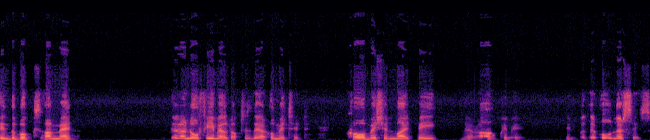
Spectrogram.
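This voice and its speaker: With a Punjabi accent, a man talks at a fairly slow pace in a dark, mellow tone and a fairly high pitch, the sound dry and close with no echo. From Punjab, India. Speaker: English language teacher trainer. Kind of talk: conference talk. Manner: hesitant with fillers.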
